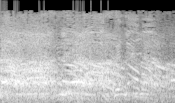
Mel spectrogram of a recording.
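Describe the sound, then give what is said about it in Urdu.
A large crowd chants religious slogans in unison, a loud, sustained roar of many voices that swells and dips slightly without a break. “نعرے نعرے غوثیہ تاج دار ختم نبوت”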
